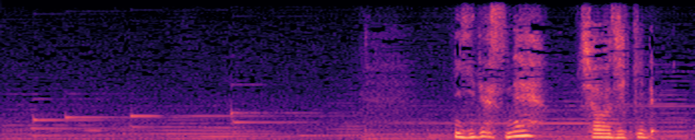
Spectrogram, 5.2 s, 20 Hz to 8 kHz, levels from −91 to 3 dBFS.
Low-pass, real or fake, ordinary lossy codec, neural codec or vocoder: none; real; none; none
